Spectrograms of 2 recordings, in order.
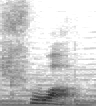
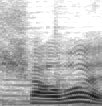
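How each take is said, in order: First: The sh and v sounds join without a vowel. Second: A vowel separates the sh and v sounds. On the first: The speaker calls it right. "But it is ഷ്വ" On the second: The speaker calls it wrong. "It is not ഷവ അല്ല"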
